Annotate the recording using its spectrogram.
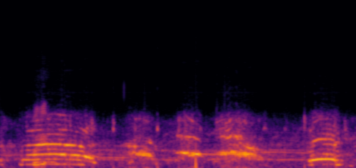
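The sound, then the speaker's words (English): A crowd screams and yells continuously, many overlapping high-pitched voices shouting at once, loud, with sharp whoops rising above the din. “Maybe we can enjoy some of the screaming here a little bit.”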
